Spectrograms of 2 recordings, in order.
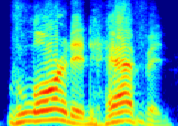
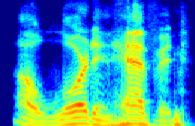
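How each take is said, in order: First: Higher, loud, drawn-out exclamation; exasperated, stretched-out appeal to heaven; louder dismay. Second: Said in the usual way. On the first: Real, not acted. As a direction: cry it out slowly in dismay. Repeats his dismayed exclamation louder.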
